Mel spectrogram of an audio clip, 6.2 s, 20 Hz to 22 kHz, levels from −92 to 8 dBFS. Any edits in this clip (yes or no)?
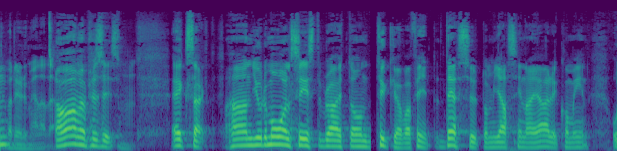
yes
